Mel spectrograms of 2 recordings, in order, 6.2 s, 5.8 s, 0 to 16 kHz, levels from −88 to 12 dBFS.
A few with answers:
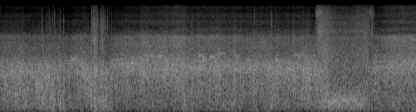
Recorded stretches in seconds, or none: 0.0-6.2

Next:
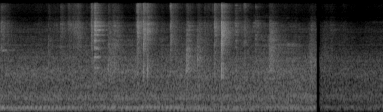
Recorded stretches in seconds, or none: 0.0-0.5; 1.7-5.8

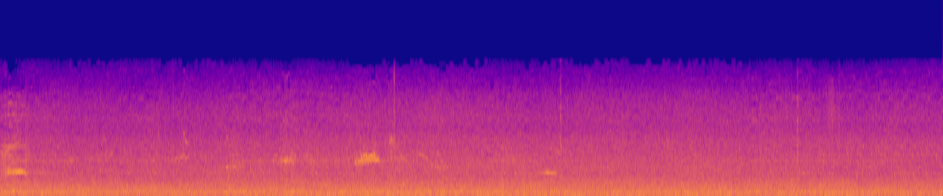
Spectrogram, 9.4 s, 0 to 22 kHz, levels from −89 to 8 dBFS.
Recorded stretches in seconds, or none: 0.7-1.2; 1.6-2.3; 3.5-4.9; 5.4-7.5

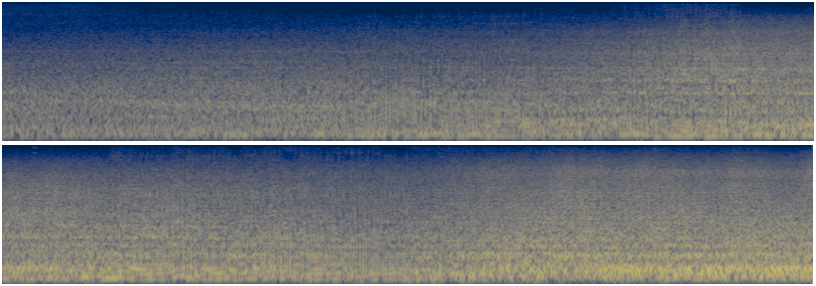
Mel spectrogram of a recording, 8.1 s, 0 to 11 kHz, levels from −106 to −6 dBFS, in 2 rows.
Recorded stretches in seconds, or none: 0.0-1.7; 2.7-3.1; 3.7-4.6; 6.1-8.1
